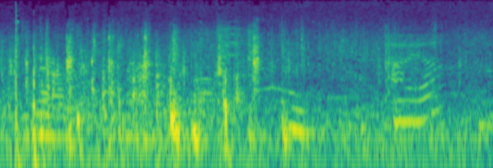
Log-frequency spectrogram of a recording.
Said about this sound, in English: Night falls on the streets of Lahore. Hassan takes a horse-driven cart with Shanta and Lenny.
